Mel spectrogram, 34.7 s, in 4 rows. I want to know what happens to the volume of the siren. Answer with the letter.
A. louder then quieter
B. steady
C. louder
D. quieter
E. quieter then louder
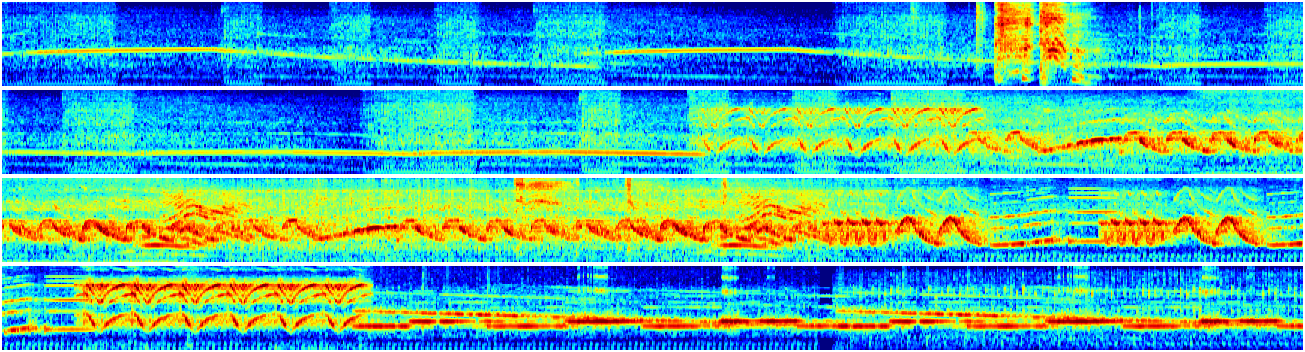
C.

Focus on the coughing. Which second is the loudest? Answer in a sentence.
The volume of the coughing peaks at 7 seconds.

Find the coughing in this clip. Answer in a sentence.
The coughing can be heard from 6.0 to 7.8 s and from 20.8 to 22.4 s.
